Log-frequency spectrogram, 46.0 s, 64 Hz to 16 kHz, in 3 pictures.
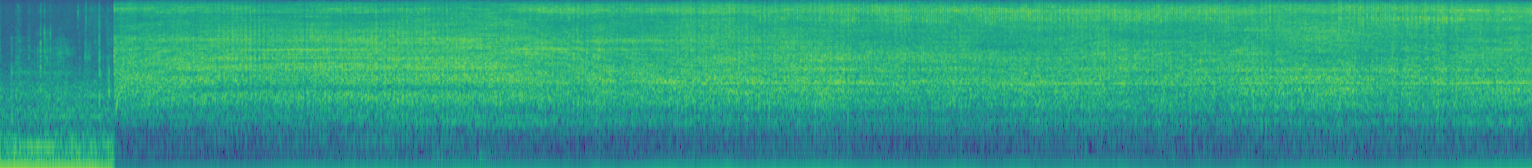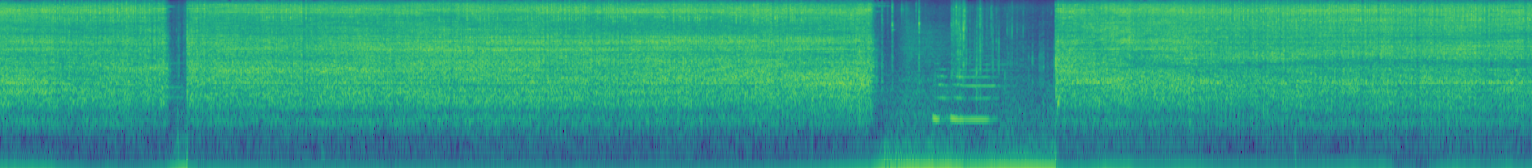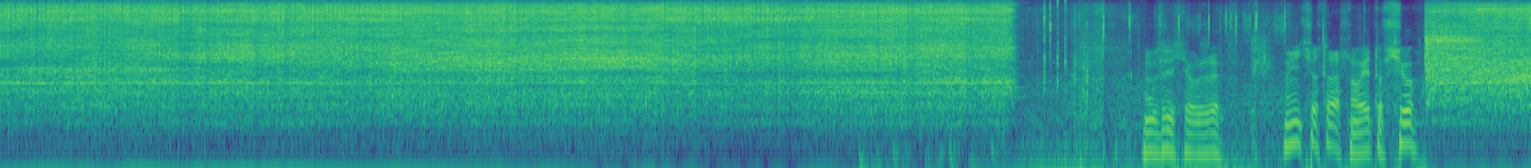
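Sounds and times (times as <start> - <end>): low rumble: 0.0 - 1.4, 23.1 - 27.7
electric hedge trimmer cutting: 0.0 - 41.8, 44.9 - 45.9.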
